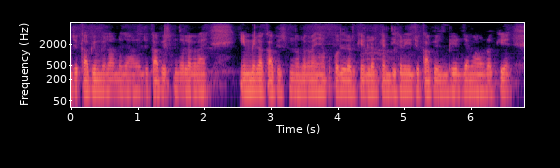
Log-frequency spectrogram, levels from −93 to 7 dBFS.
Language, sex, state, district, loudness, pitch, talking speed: Hindi, female, Bihar, Purnia, -28 LUFS, 95 Hz, 280 wpm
